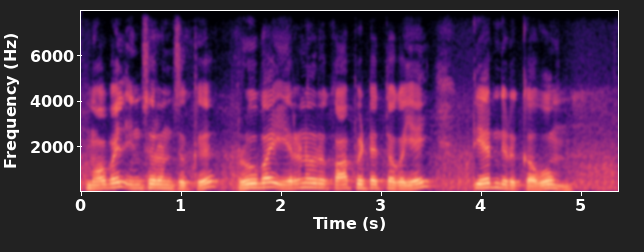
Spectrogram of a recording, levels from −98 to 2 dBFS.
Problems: constant background noise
